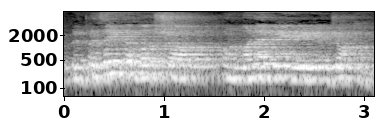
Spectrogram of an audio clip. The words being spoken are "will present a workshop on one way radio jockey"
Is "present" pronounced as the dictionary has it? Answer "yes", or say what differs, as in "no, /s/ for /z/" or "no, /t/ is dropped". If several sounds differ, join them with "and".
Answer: no, /n/ is dropped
